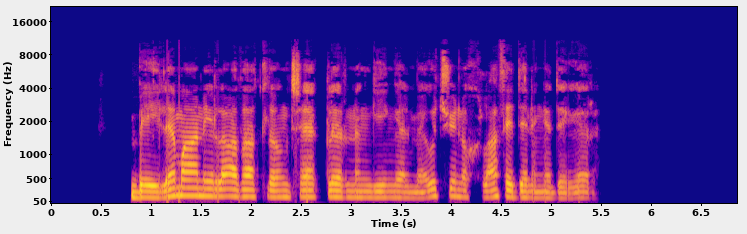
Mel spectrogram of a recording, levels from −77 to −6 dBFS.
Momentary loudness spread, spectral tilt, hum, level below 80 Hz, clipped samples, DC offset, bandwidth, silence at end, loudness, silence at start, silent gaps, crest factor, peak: 8 LU; -4.5 dB/octave; none; -50 dBFS; under 0.1%; under 0.1%; 11.5 kHz; 1.4 s; -17 LUFS; 0.8 s; none; 18 dB; 0 dBFS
